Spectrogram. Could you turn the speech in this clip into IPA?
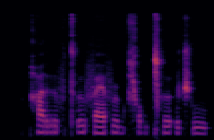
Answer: qʰ ɘ r ɵ f tʼ ɵ f æ f ə˞ b t͡ɕʰ ɔ b ǀʰ ɵ ʔ ɵ t͡ʃʼ u

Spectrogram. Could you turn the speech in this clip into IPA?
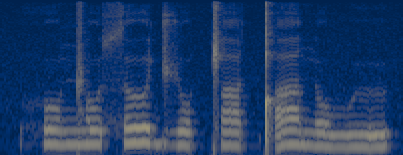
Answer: h o ŋ͡ǁ o s ɤ d͡ʒ o ǁ a ǃʼ a n o v ɯ

